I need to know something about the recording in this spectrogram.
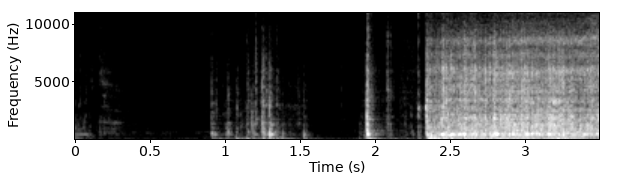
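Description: A plastic cup clicks and knocks against a blender base.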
